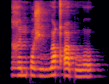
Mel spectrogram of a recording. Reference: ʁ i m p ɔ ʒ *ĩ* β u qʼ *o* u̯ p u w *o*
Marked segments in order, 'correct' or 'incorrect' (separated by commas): incorrect, correct, correct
